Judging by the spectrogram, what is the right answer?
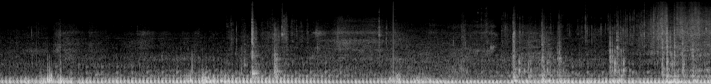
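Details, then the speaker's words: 2006 Mitsubishi Lancer Evolution IX MR idling just after an oil change: steady idle with a faint, irregular light clatter; hydraulic lifter tick that keeps fading more and more. "Feels good. Sounds good. I feel like the lifter tick kind of keeps going away a little bit more and more."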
